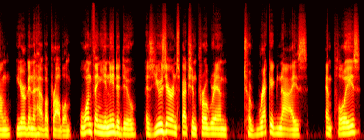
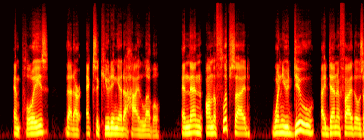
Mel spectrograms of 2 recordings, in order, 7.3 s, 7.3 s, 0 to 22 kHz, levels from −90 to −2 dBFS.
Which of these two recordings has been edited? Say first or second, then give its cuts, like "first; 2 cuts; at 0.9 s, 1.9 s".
first; 1 cut; at 1.5 s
